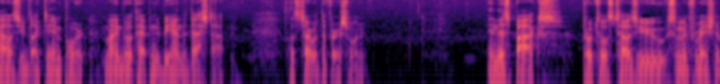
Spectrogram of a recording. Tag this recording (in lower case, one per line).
speech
